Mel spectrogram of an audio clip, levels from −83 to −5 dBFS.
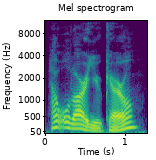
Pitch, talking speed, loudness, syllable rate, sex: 120 Hz, 235 wpm, -14 LUFS, 6.6 syllables/s, male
